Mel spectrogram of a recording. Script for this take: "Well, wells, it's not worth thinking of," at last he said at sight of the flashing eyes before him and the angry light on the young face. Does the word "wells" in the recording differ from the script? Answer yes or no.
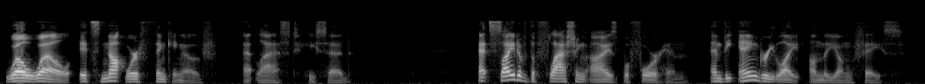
yes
